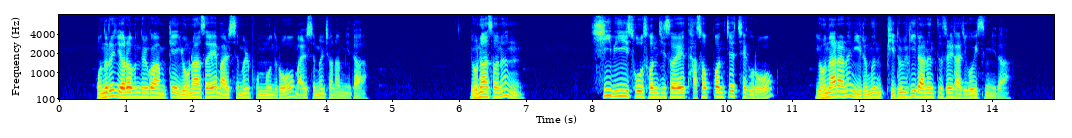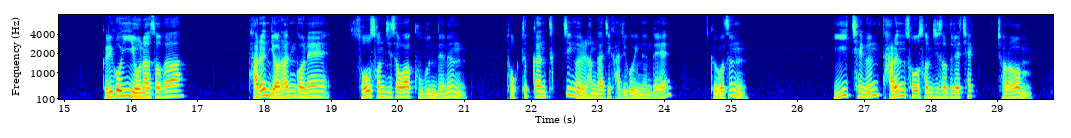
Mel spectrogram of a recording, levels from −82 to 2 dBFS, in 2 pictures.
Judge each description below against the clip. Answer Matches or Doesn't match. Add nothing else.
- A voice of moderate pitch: Matches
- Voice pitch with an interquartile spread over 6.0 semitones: Doesn't match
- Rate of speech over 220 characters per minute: Matches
